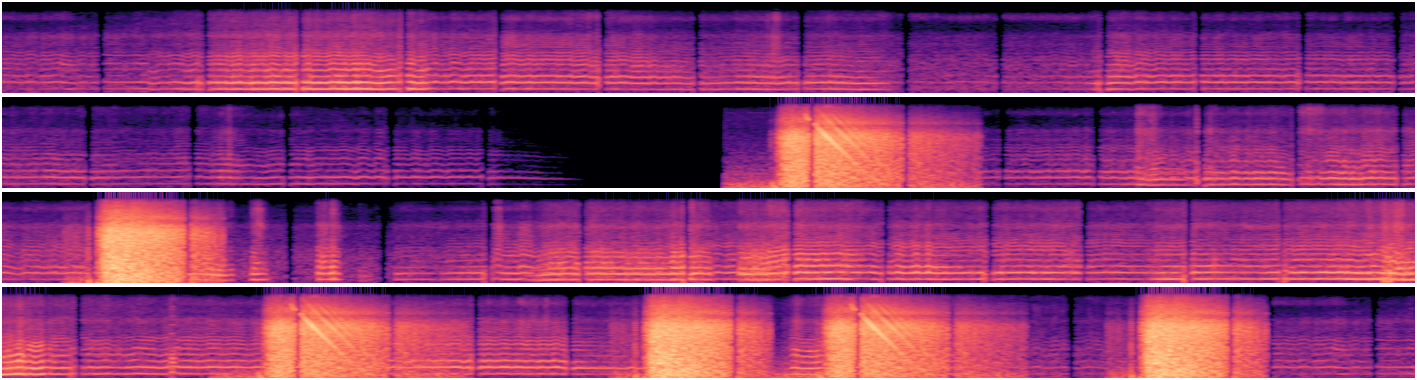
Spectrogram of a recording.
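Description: A buzzing insect: a wavering hum that stops and starts, with a gap around the middle. Six loud, short bursts of noise break in, one about eleven seconds in, one near fifteen seconds, and four close together near the end.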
